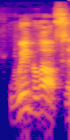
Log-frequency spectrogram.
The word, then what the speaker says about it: Wim Hof: Wim Hof, c'est comme ça se prononce.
